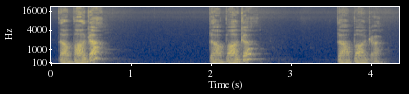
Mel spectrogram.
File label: "dhabaga", Dhurga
